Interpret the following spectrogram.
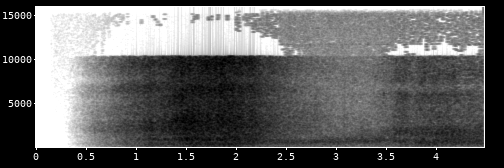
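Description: A rushing wash of noise with no pitch or beat. It fades in from silence in the first half second, swells to its loudest around the middle, then settles to a steady level.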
